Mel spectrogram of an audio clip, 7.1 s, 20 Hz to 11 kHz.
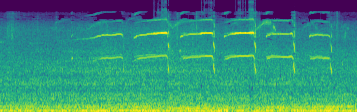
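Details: Peregrine falcon, Madrid, 24 May 2016: the mother brings a pigeon to feed the chick remaining in the nest. About seven strained, level wails come roughly once a second, rising in loudness, above a strong low-pitched urban hum.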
